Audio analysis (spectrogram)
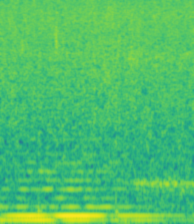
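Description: Rain falls outside in the horror video game MEAT, a soft steady patter under a low droning hum, faint and continuous with no voices.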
